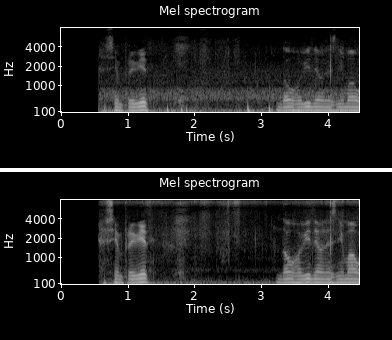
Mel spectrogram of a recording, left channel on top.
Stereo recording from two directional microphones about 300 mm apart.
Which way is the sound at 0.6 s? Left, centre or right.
Centre.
